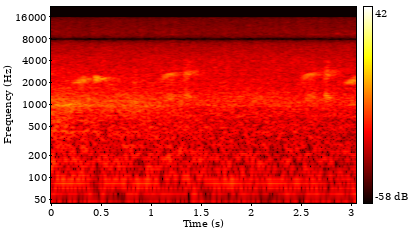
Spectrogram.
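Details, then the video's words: Garden frogs giving brief, bright chirped croaks in small irregular bursts against a constant low hiss. "Frogs in the Garden"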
